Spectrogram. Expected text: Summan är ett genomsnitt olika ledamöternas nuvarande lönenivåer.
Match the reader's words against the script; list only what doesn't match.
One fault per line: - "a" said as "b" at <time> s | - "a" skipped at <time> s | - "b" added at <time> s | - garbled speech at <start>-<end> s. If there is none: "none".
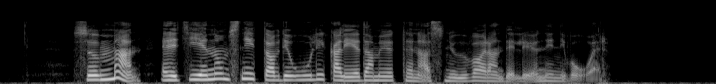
- "av de" added at 2.7 s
